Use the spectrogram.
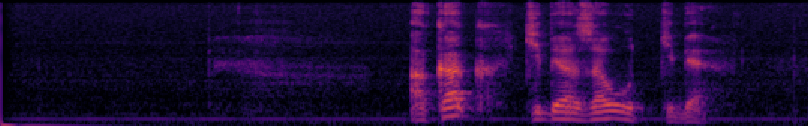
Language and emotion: Russian, neutral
